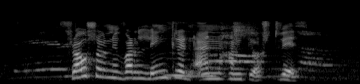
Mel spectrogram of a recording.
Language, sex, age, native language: Icelandic, male, 18-19, Polish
